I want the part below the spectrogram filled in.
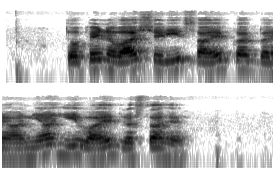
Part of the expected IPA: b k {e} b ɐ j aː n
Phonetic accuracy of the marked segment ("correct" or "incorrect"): incorrect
